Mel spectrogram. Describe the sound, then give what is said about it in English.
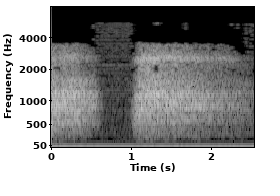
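Breathing with a steady rhythm: a short, breathy hiss, a brief silence, then a longer, even exhalation that slowly fades. The breath sounds are soft and airy, with no voices. “it's a marvelous sound. That's that energy of the cycle rhythm of the breath”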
